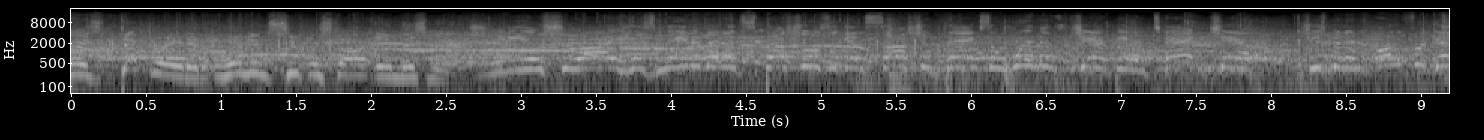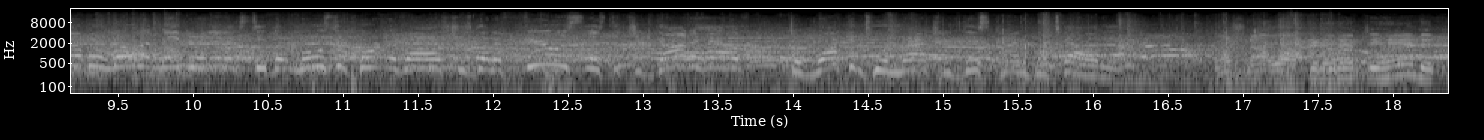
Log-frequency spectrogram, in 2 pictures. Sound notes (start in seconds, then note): 6.4 crowd chanting "io, io"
